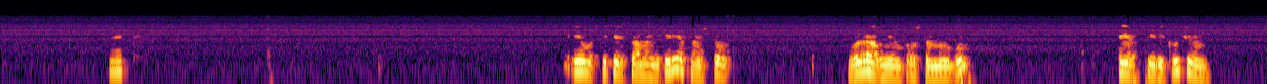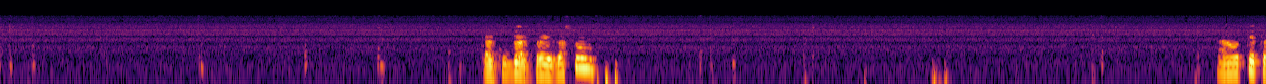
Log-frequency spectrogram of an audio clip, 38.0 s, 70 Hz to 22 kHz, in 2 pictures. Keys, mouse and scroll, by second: 5.8-9.6 middle drag, 10.8 click, 12.3-13.1 middle drag, 14.4 g, 17.0 r, 19.5-22.0 middle drag, 23.5-24.6 middle drag, 25.6 click, 28.1 g, 29.5 click, 30.9 click, 33.0 g, 37.0-37.4 middle drag.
